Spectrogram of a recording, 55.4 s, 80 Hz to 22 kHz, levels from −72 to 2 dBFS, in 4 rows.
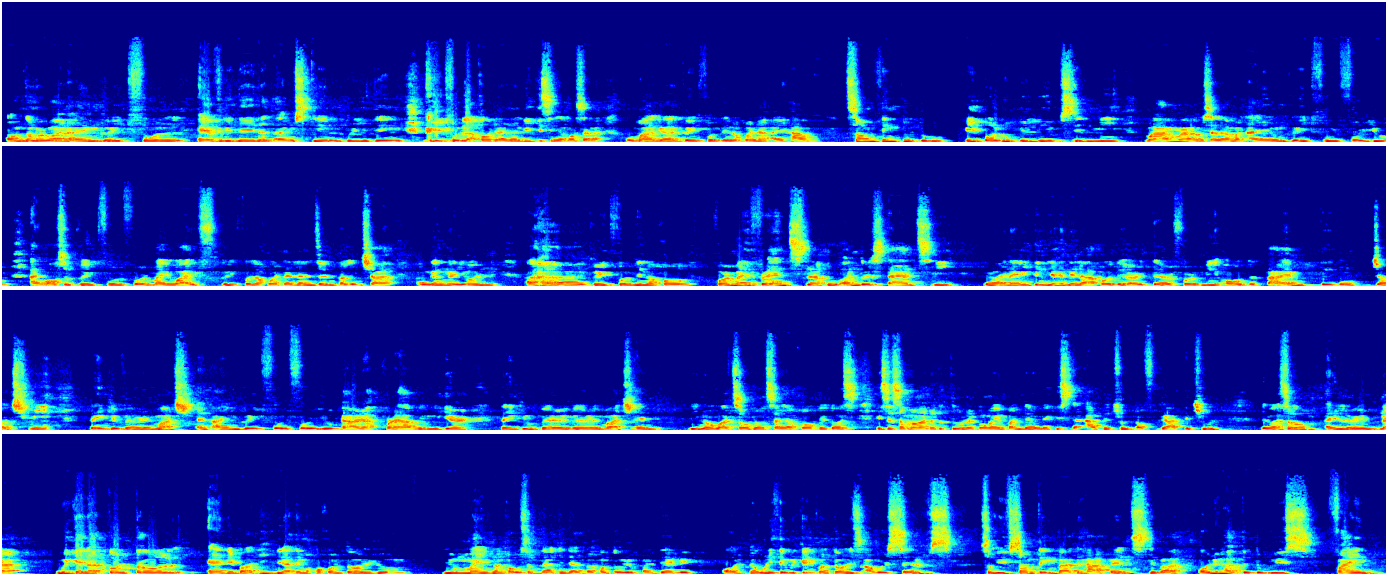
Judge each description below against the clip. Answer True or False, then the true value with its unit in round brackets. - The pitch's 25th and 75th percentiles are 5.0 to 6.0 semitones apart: False (3.7 semitones)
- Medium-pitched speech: True (160 Hz)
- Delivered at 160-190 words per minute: True (170 wpm)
